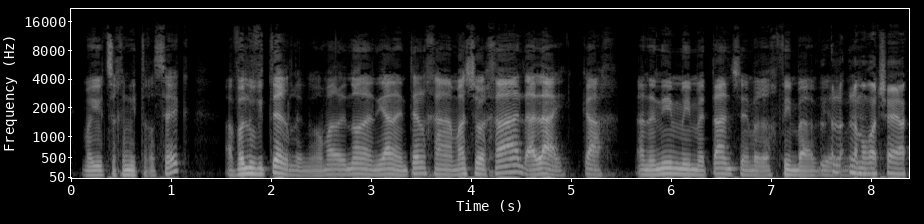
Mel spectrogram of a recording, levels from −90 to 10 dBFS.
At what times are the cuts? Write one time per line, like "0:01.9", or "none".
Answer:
none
